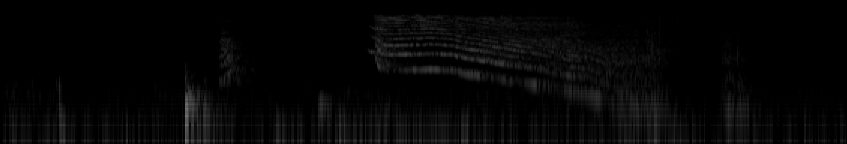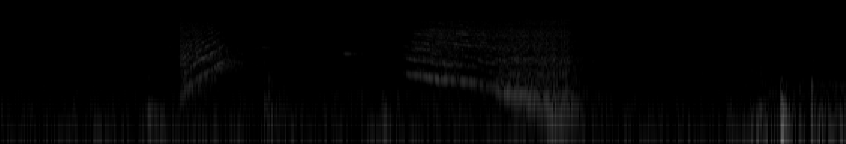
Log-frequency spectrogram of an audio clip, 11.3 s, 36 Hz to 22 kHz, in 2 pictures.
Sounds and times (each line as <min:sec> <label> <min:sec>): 0:02.5 Squeaky Door Opened 0:04.4
0:06.8 Squeaky Door Opened 0:09.4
